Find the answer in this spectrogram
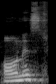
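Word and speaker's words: honest: অবশ্যই দা বলব আমরা কিন্তু আমরা যদি এখানে অনেস্ট লিখি এইচও এনই এসটি অনেস্ট আমরা লিখেছি অনেস্ট ব্যবহার করেছি এইচ বাট উচ্চারণ করতে গেলে আমাদেরকে বলতে হবে অনেস্ট ব্যাপারটা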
